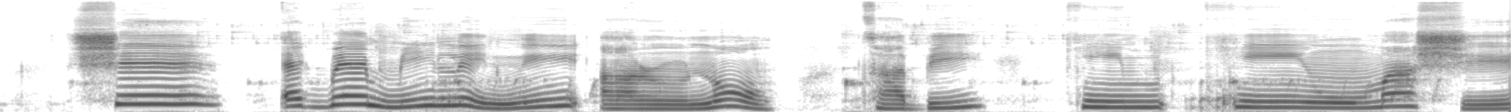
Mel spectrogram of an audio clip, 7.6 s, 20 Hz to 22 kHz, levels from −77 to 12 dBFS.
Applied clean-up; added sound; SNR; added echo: neural mask model RNNoise.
